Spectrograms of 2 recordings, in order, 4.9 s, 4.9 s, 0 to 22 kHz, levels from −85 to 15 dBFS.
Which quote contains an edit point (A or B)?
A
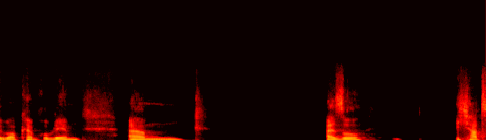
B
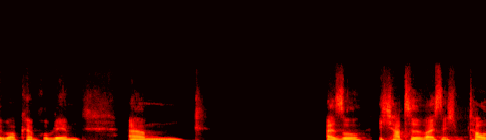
B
